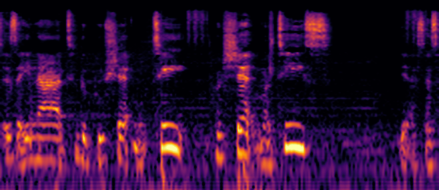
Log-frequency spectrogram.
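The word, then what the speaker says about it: Pochette Métis: It reminds me of the Cassie, and the Cassie, of course, is a nod to the Pochette Matisse.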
